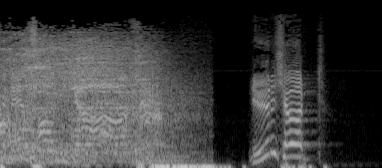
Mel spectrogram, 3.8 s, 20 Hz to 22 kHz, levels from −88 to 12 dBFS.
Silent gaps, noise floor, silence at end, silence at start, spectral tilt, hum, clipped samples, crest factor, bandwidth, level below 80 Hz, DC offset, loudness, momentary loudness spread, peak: none; -69 dBFS; 0.55 s; 0 s; -3 dB/octave; none; under 0.1%; 16 dB; 14.5 kHz; -24 dBFS; under 0.1%; -20 LUFS; 10 LU; -4 dBFS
